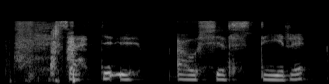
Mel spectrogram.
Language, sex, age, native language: Icelandic, female, 9, Icelandic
